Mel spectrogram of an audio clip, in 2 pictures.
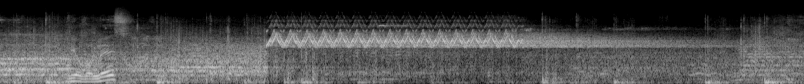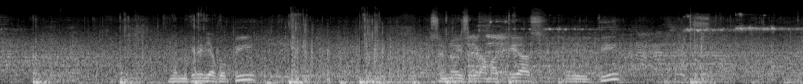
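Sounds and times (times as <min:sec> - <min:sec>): basketball bouncing on court: 0:00.3 - 0:04.0, 0:05.2 - 0:13.9, 0:14.6 - 0:16.0
electronic alarm warbling tone: 0:02.6 - 0:07.4.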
